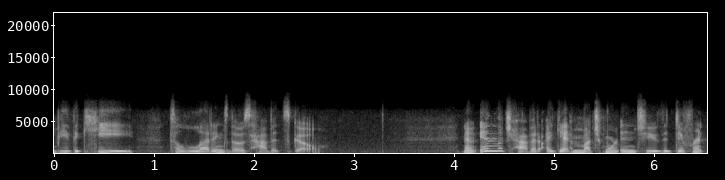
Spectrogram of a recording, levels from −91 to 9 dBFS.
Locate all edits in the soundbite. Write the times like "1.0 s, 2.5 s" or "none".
1.7 s, 4.5 s, 5.2 s, 5.6 s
